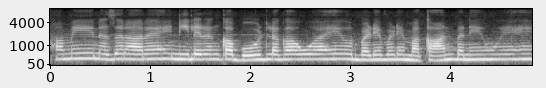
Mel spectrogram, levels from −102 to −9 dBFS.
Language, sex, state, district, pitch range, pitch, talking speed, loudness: Hindi, female, Chandigarh, Chandigarh, 225-240 Hz, 235 Hz, 235 wpm, -15 LUFS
